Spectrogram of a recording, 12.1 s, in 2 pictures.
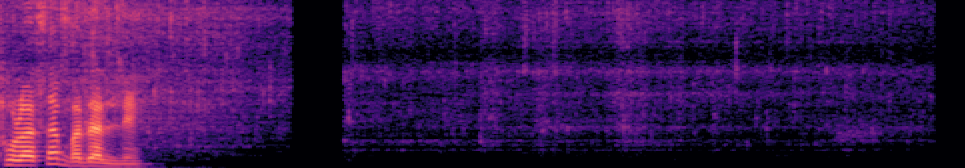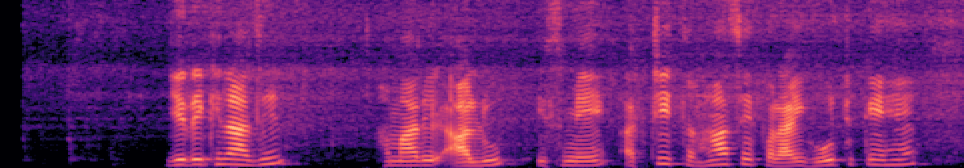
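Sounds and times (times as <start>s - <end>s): potatoes sizzling in hot oil: 6.2s - 12.0s.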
